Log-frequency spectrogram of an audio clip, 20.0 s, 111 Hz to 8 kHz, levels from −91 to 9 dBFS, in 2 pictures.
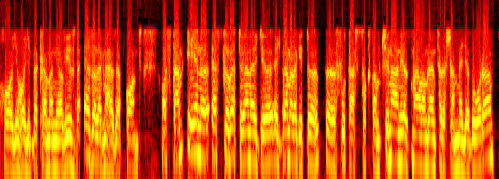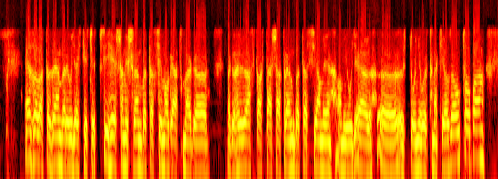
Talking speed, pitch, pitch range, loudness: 155 wpm, 150 Hz, 140-170 Hz, -17 LUFS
